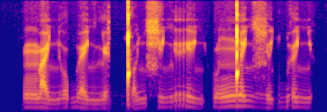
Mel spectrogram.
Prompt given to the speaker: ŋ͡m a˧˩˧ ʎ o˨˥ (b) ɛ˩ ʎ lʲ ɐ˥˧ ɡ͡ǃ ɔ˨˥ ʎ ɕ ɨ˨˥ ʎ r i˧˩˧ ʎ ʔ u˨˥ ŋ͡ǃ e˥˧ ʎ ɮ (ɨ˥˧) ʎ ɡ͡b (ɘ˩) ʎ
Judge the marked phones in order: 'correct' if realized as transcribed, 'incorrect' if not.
correct, incorrect, incorrect

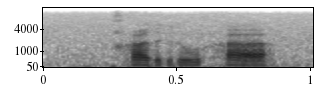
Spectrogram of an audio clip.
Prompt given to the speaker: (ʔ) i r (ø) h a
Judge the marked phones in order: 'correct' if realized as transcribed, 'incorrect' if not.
incorrect, incorrect

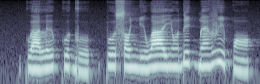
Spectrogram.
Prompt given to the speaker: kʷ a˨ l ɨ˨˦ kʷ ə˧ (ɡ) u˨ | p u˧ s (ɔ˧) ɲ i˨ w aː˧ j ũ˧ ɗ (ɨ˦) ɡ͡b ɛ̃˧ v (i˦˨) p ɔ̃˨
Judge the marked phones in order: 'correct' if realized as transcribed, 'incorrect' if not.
correct, correct, incorrect, correct

